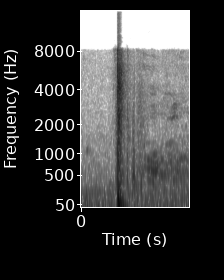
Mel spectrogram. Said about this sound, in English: That is what we call a bitch slap. A bitch slap for a bitch.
